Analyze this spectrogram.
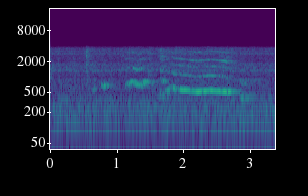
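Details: Fuji the fluffy Corgi voicing one of his weird noises: a long, drawn-out whine that wavers and then holds a steady mid pitch for nearly a second before fading, over a faint hiss.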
